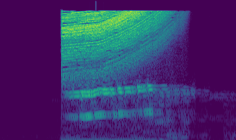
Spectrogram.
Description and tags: When you charge your attack or when your do a special in a fighting game.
